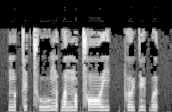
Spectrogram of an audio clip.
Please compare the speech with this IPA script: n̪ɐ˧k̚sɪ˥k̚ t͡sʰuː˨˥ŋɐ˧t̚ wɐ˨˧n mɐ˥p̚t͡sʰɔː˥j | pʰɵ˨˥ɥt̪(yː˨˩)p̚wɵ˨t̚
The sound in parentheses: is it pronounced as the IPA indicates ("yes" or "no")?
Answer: no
